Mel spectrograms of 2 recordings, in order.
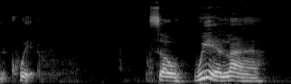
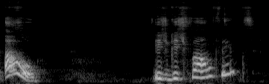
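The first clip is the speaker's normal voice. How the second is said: angry but calm; 7 semitones higher than usual. Retold or imitated. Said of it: "really angry and really calm".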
